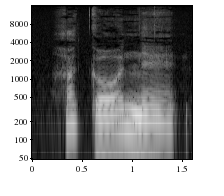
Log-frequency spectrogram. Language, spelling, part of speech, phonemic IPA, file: Navajo, hágoóneeʼ, interjection, /hɑ́kǒːnèːʔ/, Nv-hágoóneeʼ.ogg
- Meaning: goodbye, farewell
